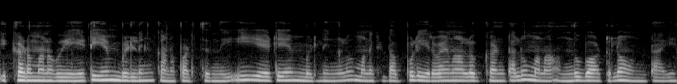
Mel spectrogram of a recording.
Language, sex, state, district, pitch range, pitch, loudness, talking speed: Telugu, female, Andhra Pradesh, Krishna, 170-185 Hz, 175 Hz, -20 LUFS, 185 wpm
